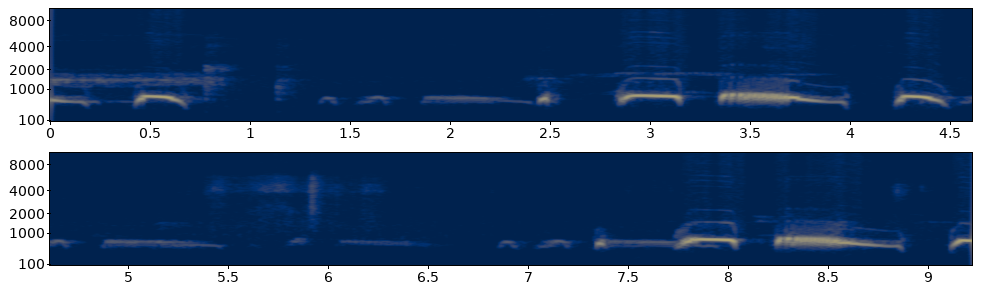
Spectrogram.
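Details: Decoy spotted dove giving its coo phrase twice: soft mumbled notes building into loud, rough, falling coos, then trailing off into quiet murmurs.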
